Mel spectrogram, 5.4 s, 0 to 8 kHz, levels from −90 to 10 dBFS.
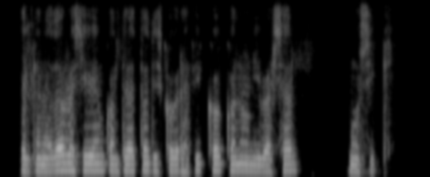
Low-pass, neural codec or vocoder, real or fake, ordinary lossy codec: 7.2 kHz; none; real; Opus, 32 kbps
